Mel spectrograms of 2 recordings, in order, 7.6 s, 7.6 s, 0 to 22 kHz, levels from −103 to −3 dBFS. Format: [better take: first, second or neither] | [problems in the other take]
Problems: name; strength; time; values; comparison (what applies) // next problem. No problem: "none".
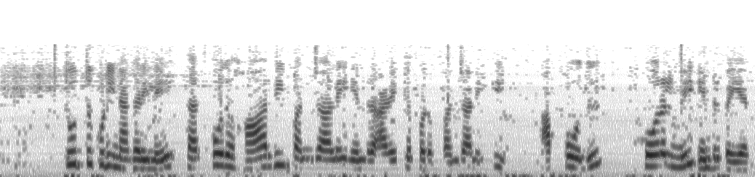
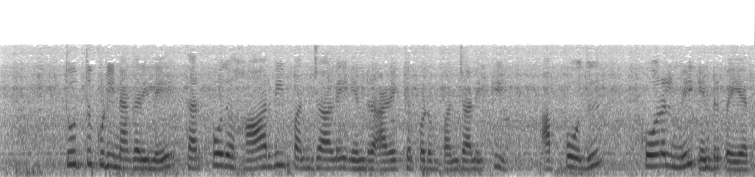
second | noise reduction (classical method spectral subtraction)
